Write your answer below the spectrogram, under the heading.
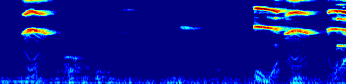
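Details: Green-winged Saltator in a cage alongside its female, singing picharro: one whistled note, a pause, then a rapid run of warbled, wavering whistles.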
